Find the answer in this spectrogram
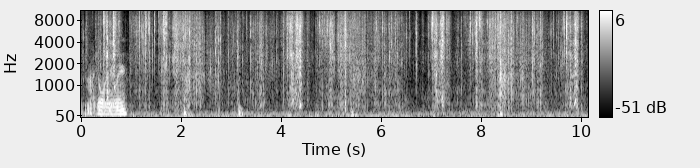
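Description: Foil trading-card pack wrappers crinkling and tearing as packs are ripped open by hand, in repeated bursts of bright crackle.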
